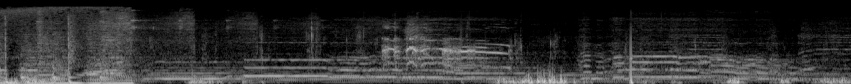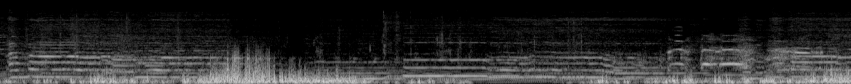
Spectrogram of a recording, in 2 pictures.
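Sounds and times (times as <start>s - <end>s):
music with steady beat: 0.0s - 3.8s
rooster crowing: 3.8s - 5.2s, 15.2s - 17.0s.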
